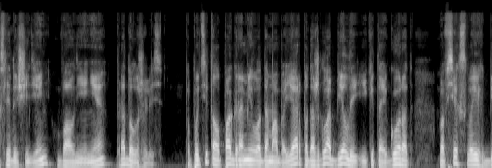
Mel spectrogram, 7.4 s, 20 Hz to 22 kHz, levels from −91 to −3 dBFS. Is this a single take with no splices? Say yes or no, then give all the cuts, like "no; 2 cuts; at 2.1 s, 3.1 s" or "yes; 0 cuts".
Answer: no; 1 cut; at 2.7 s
